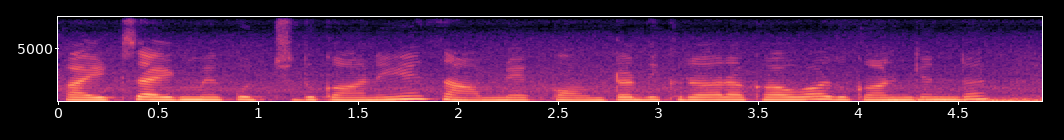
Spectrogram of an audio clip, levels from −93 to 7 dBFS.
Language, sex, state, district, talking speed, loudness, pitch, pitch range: Hindi, female, Madhya Pradesh, Dhar, 195 wpm, -15 LUFS, 225 Hz, 215-230 Hz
